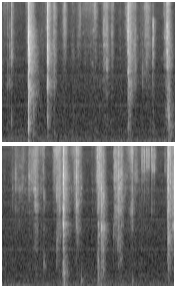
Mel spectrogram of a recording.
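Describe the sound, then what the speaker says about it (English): Tarot cards shuffled and pulled by hand, a string of crisp flicks and snaps with a few sharper slaps, close and fairly quiet, no talking. "I'm going to just pull one of these beastly cards."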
